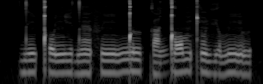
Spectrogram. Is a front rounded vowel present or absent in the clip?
absent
